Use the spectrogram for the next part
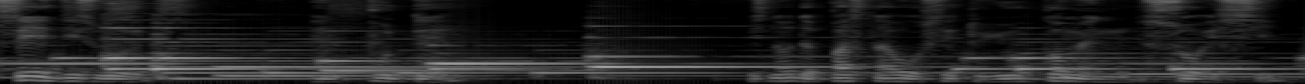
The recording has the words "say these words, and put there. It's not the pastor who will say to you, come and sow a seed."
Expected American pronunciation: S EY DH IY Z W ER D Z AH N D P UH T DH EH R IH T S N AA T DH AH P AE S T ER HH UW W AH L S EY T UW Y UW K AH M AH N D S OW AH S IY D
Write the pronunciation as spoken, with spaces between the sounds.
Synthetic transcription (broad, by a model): S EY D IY S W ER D AH N P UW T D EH IH T S N AA T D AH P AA S T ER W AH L S EY T UW Y UW K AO M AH N S OW AH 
